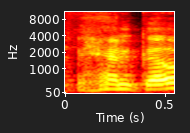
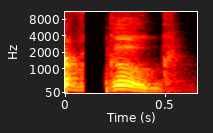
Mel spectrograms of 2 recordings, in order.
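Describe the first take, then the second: First: Gogh said as "go", open ending; usual American pronunciation. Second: Gogh said as "goog", closing on g; other people's pronunciation. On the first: Shown as a demonstration. Seller repeating her question, Gogh as "go". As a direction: rhyme Gogh with "go". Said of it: "I've always heard Van Gogh". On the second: Retold or imitated. Seller repeating others' version, Gogh as "goog". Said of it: "They say Van Gogh".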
